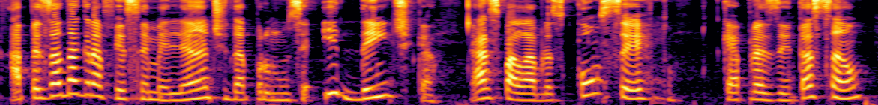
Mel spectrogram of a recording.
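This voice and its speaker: A woman teacher giving a recorded remote lesson, going through examples slowly and word by word, and asking her pupils questions. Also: a little high. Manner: slow, deliberate word-by-word examples.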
